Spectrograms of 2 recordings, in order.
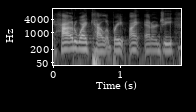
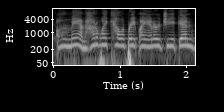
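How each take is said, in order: First: Said in the usual way. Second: Quick, higher-pitched puzzled self-talk; mock fretting. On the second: Host voices a forgetful guide user, mock fretting. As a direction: play someone who has forgotten, lightly hammed-up.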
